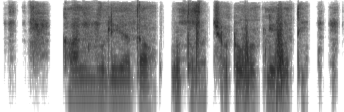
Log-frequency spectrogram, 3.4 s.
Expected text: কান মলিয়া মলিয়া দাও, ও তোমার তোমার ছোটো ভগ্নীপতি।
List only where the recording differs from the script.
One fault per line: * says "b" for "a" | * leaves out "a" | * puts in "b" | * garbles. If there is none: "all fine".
* leaves out "মলিয়া"
* leaves out "তোমার"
